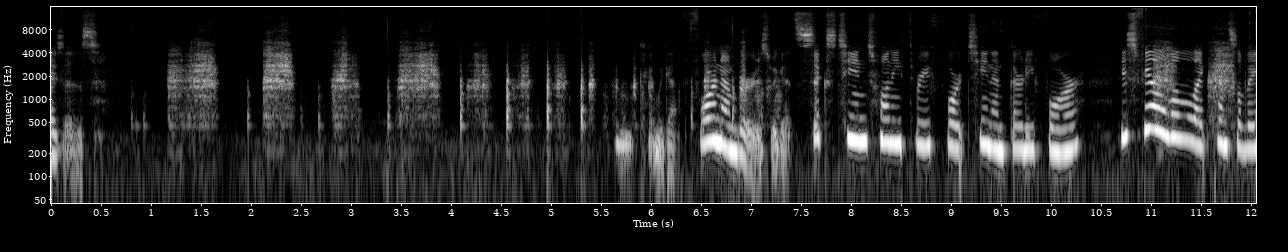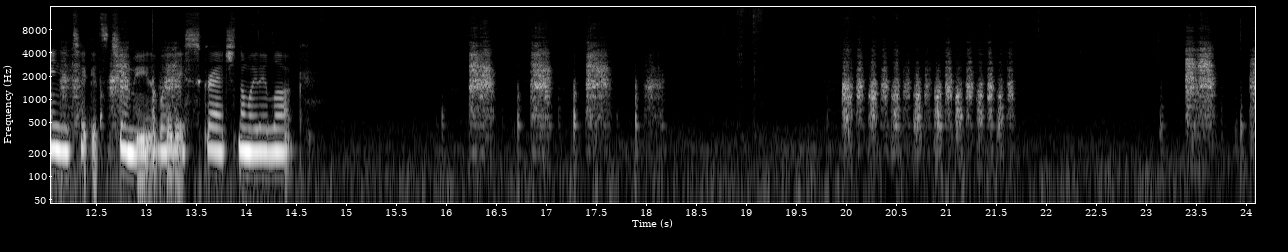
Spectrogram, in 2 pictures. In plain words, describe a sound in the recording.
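A coin scratches and scrapes across a card in short strokes.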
